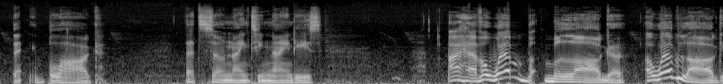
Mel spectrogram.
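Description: A man's voice: mid-range voice, slight background noise. A man hosting a podcast in a casual, chatty solo style. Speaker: podcast host.

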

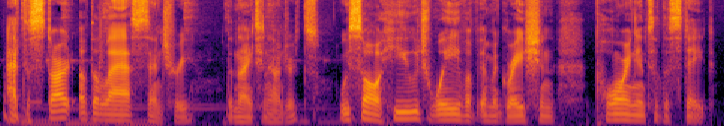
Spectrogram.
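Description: A man hosting a community radio podcast, reading scripted narration in a measured, announcer-like way. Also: deep voice, soft background music. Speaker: podcast host.

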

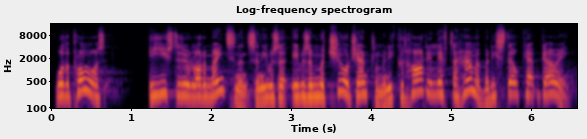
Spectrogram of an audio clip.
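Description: A man's voice: high voice, lively intonation, fast talker, a bit bright. A British man giving an informal, conversational sermon as a church leader, asking rhetorical questions and repeating phrases for emphasis. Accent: British English. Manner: conversational, self-deprecating, with rhetorical questions and repetition. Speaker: church team leader preaching. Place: large reverberant indoor church space. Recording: live church hall, long reverberation.

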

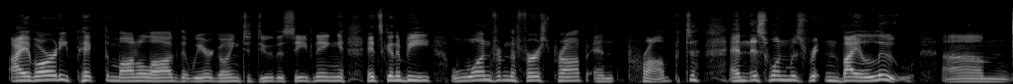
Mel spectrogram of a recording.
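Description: A man's voice: a little high, a bit bright, dry recording, clean studio sound. A man hosting a podcast in a casual, chatty, playful way, often thinking aloud. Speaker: podcast host and voice performer.

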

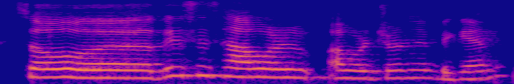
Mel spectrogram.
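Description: A young adult woman from Kazakhstan with a Kazakh accent, telling a story in English, pausing often with "uh" as she searches for words. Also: on the high side. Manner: many "uh" fillers, searching for words. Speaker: interpreter and lawyer.

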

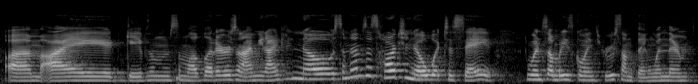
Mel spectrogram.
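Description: Woman, Canadian accent, medium pitch, casual interview guest, rambling storyteller, giggly, informal. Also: fairly quick, a bit bright. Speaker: interview guest, photographer running a letter-writing project. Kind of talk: casual chat.

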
